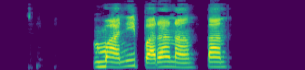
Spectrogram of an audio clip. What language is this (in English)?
Matsés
